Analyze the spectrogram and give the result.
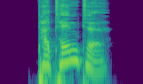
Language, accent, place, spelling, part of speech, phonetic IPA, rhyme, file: German, Germany, Berlin, Patente, noun, [paˈtɛntə], -ɛntə, De-Patente.ogg
- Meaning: nominative/accusative/genitive plural of Patent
